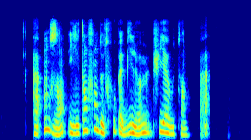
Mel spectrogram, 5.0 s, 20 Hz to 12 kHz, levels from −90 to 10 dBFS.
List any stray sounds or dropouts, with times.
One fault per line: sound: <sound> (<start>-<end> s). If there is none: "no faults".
sound: laugh (4.0-4.2 s)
